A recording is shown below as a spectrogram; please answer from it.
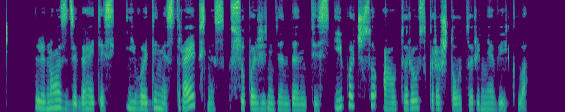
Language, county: Lithuanian, Utena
